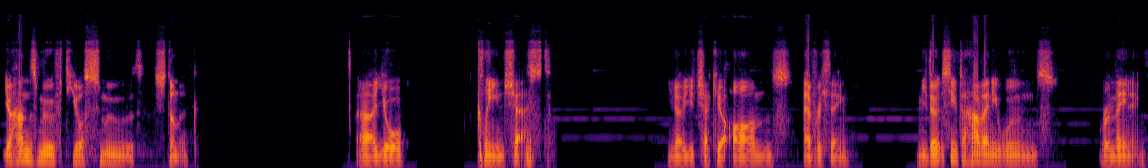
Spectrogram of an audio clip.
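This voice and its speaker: A man narrating a tabletop horror game as game master, in a relaxed and wry way with many fillers. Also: deep voice, slow pace, pauses often, dry recording.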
